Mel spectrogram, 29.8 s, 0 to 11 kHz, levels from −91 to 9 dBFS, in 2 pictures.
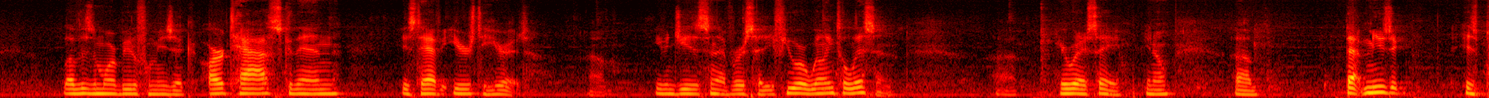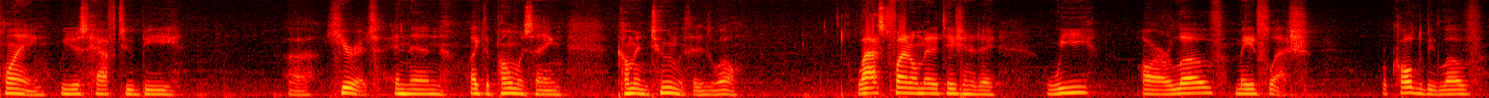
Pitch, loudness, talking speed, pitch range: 150 Hz, -33 LUFS, 155 wpm, 130-160 Hz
